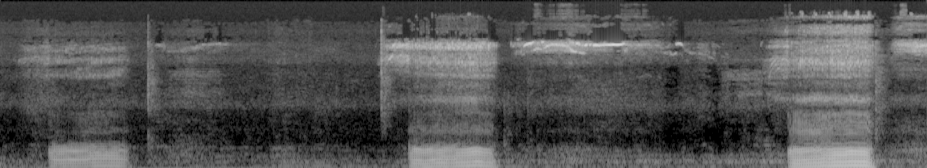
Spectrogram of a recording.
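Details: French Bulldog asleep and snoring, three loud, rough, droning snores spaced about every four seconds, each growing louder, with soft breathing between them indoors.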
